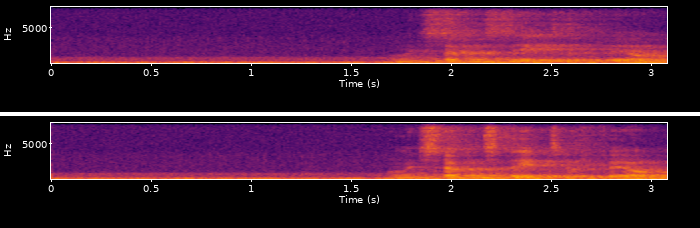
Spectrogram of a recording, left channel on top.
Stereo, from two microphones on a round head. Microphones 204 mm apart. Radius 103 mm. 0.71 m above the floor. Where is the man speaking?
80° right, 2.5 m; by 3.0 s 70° right (ahead or behind), 3 m.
